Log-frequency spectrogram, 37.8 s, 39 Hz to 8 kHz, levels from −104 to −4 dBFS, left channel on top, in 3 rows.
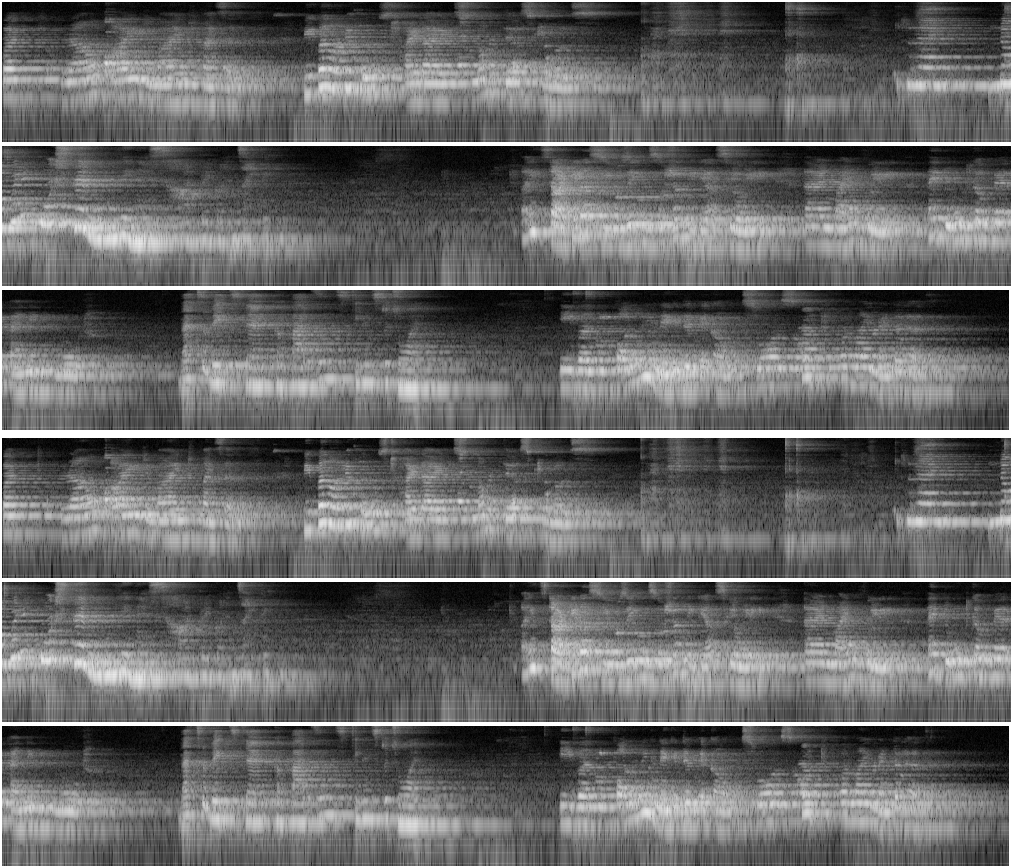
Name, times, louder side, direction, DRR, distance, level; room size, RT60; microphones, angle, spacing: voice 1, 0.7-3.0 3.8-5.6 5.9-6.5 6.7-7.3 8.0-8.5 8.9-9.1 9.8-9.9 19.1-22.1 22.6-23.8 24.2-26.2 32.2-35.4 35.7-36.8, right 1 dB, 70° right, -4 dB, 2.3 m, -27 dB
voice 2, 11.2-11.9 12.3-16.0 20.9-21.0 23.2-23.4 27.4-30.5 32.7-32.8 35.1-35.4, equal, 30° right, -1 dB, 1.1 m, -27 dB
24.0 x 16.5 x 2.5 m, 2.8 s
head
